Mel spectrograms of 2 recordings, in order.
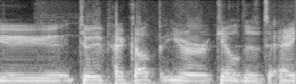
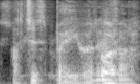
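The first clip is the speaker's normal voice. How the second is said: leaning in, whispering; 4 semitones lower, 4 dB louder than usual. Voicing a character who leans in to bargain under the table, whispering. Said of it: "he leans in and whispers".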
